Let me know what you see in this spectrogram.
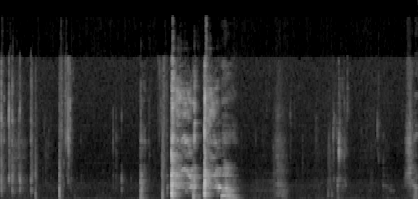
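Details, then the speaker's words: Adult coughing while eating, likening the cough to a seal: soft clicking eating sounds, then about four harsh, partly voiced cough bursts with a barking edge. "Sorry. I sound like a seal when I cough."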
